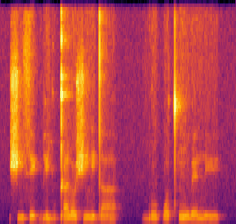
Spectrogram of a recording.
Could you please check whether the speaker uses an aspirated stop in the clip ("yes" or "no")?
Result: yes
